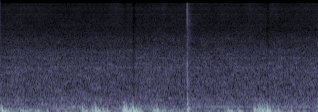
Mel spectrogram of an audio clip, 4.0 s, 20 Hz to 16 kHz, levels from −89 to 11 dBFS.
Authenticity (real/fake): fake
